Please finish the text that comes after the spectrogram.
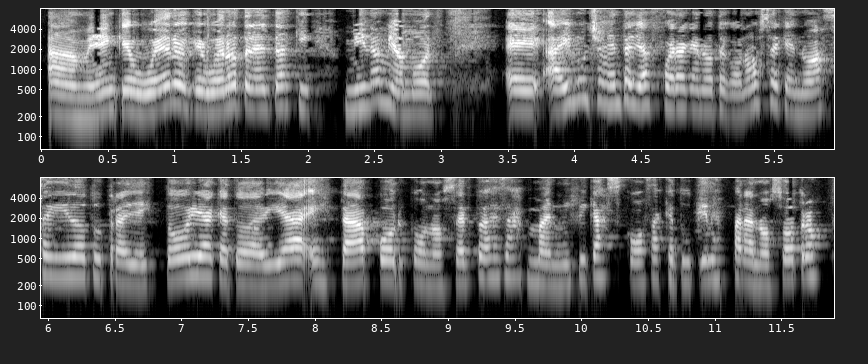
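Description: A woman hosts a podcast interview with a fairly high voice. She greets her guest effusively and leads the conversation warmly with open questions. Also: fairly quick. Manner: warm and effusive. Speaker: podcast host. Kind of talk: casual interview.

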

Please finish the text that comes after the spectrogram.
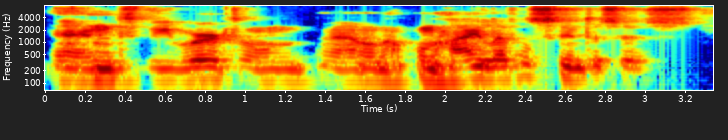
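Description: A man in his sixties with a Dutch accent tells his story slowly and carefully, pausing often with ums and restarting his sentences. His voice sits at an average pitch. The recording sounds a little dull and muffled. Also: level tone, a bit bright. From Netherlands. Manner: measured, hesitant with many ums and restarts. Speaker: guest. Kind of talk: reflective career storytelling.

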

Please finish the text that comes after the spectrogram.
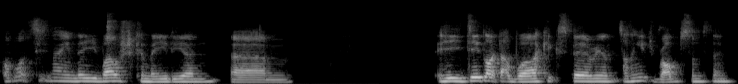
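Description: A man's voice: mid-range voice, measured pace, vocal fry, slight background noise. A man, co-hosting a podcast in casual chat, reading listener mail and laughing easily. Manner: relaxed, chatty, often laughing. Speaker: podcast co-host.

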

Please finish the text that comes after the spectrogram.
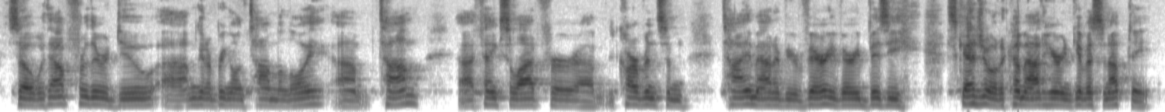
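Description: A man's voice: medium pitch, steady tone, moderate pace, a little mellow. A man hosting a podcast, introducing his guest in a loose, casual way full of fillers. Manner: loose, filler-heavy, friendly setup. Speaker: podcast host.

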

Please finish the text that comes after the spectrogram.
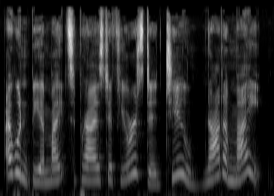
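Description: A woman's voice: a little high, sing-song, voice pushed up. A woman doing a hearty, outspoken old village busybody. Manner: hearty, brisk, folksy.

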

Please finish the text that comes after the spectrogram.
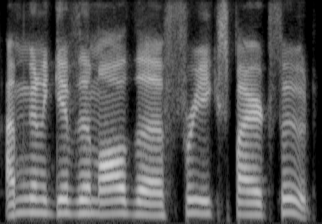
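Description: A man co-hosting a podcast in casual chat, jokey and halting, laughing often. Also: on the high side, flat delivery, pushed and bright, clear, resonant tone, no echo, low-quality recording. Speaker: podcast co-host.

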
